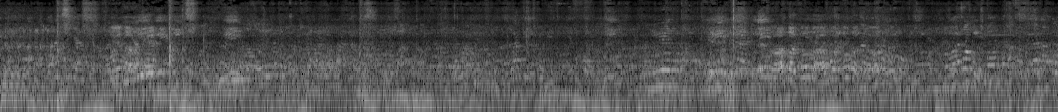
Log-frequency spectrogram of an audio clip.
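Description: Gloved punches thud and slap against each other.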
